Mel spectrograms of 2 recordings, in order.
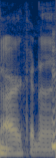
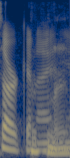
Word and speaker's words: Arcanine: Or I don't know how everyone else pronounced it. I always pronounce it Arcanine. – It's Arcanine, yeah.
